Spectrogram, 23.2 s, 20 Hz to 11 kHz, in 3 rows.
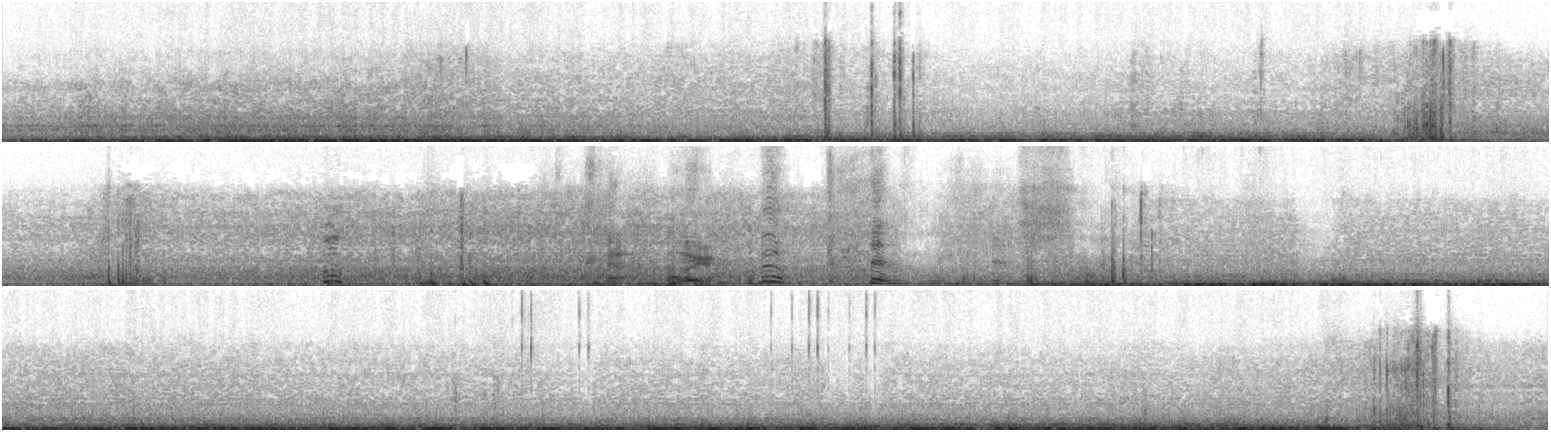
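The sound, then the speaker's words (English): A car with a clunking fault driving forward slowly at about 5 to 10 mph, its steady low engine drone broken in the middle by a cluster of sharp knocks and clunks. “So you're going to play the sound of your car and the noise it's making for us right now.”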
